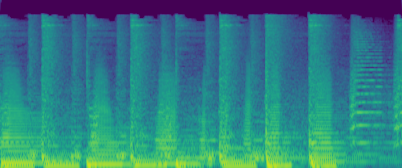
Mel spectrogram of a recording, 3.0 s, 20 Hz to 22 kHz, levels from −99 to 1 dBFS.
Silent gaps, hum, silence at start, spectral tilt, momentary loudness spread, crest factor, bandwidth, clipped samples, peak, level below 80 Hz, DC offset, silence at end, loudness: none; none; 0 s; -6 dB/octave; 3 LU; 16 dB; 16.5 kHz; under 0.1%; -2 dBFS; -22 dBFS; under 0.1%; 0 s; -19 LUFS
